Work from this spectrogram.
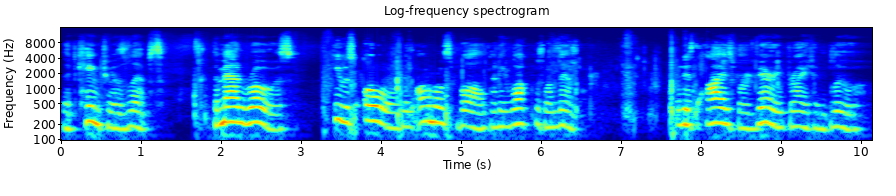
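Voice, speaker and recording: Low-pitched woman narrator. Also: slow pace, a little hiss or hum, rough recording. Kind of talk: scripted audio drama narration.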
